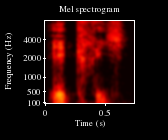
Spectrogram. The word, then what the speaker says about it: écrit: Okay, remember that phonetically this final T doesn't exist. Okay, so the sound will be only this I, écrit.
